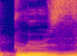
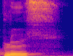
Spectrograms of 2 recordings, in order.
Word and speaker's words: plus: Tu prononces le S quand le mot « plus » a le sens de « more » en anglais ou de « mère » en allemand.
